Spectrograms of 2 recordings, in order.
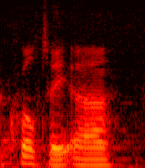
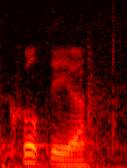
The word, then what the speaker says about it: Quilty: And Claire Quilty is spelled like this. So the double hard K sound, I think, is another mirror image.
